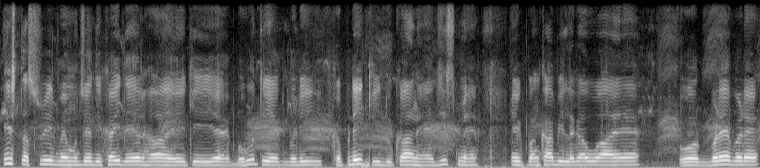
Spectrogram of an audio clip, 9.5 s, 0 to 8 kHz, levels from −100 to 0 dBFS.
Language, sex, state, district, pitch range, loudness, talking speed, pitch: Hindi, male, Rajasthan, Bikaner, 160-180 Hz, -17 LUFS, 185 wpm, 170 Hz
